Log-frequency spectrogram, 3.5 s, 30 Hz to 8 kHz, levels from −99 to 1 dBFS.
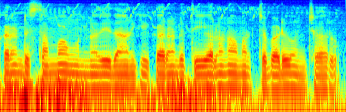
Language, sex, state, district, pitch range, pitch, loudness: Telugu, male, Telangana, Mahabubabad, 100-105 Hz, 100 Hz, -17 LUFS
